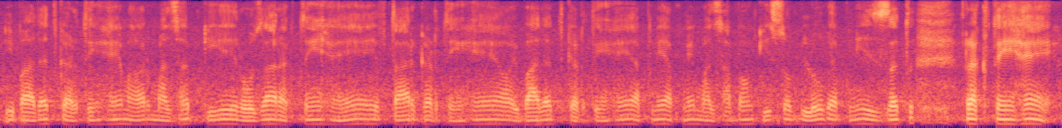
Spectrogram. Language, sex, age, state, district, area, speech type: Urdu, male, 18-30, Telangana, Hyderabad, urban, spontaneous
